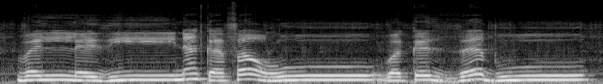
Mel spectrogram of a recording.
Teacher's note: واو ساکن سے پچھلے حرف کے اوپر پیش آ جائے تو اسے واو مدہ کہتے ہیں، اسے کھینچ کے پڑھتے ہیں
